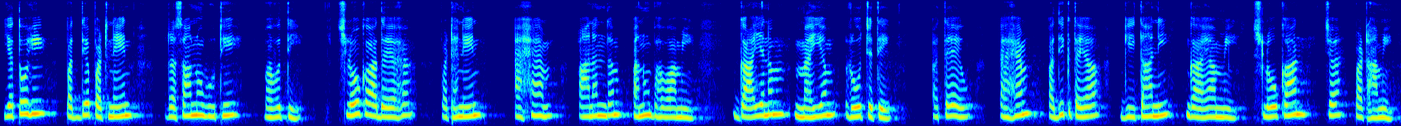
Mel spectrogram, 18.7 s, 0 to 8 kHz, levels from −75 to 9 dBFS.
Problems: none marked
